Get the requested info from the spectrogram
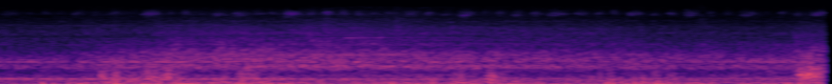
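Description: Tractor engine running steadily while driving over the field: an even, unbroken drone with a faint low hum under it.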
